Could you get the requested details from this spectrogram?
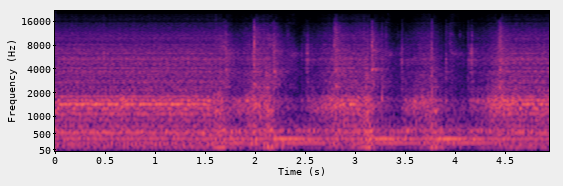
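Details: Resealed Land Rover 300Tdi power steering pump on a bench rig, turned to full block: pump whine drags down and bogs the drive motor as pressure builds, briefly shown on gauge; pump builds full pressure properly.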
